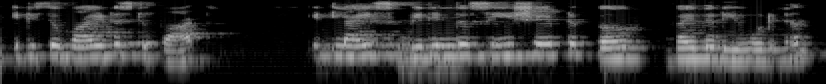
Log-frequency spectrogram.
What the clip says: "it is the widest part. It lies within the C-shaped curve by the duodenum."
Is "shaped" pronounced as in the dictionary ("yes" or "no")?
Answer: yes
